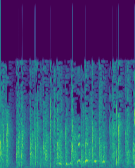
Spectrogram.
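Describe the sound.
An audience claps for a man who just ate five different dog foods, in a dense, steady burst of applause, many hands overlapping into a loud crackling wash, with a few faint voices mixed in beneath.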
